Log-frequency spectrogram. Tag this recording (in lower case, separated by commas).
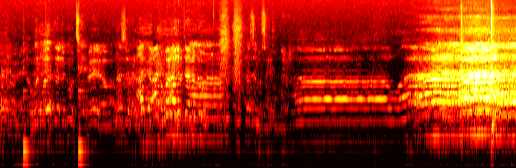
speech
